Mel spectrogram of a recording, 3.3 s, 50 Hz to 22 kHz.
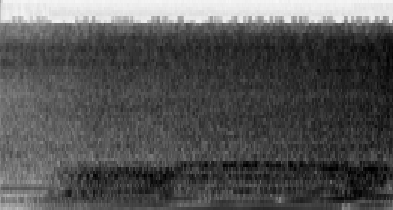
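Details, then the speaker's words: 2008 Suzuki SX4 with low power: revs climb slowly and unevenly, misfiring at the wall before pulling through. It bogs unless over half throttle and starts missing around 1,500 rpm; oxygen sensors and fuel trims are fine. Cause unconfirmed. "But it does go through it. We'll miss fire right at the wall. If I punch it, it really bugs unless you're over half throttle."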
